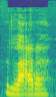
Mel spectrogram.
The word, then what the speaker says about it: Lara: But your last name's L-A-R-A. – Yeah. – So it's Lara. – Lara. – Lara. With that rolling R. – Roll the R.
